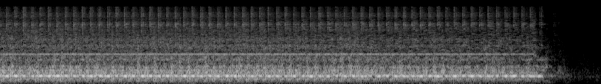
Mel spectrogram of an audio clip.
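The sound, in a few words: sewing machine stitching a microwave potato bag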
